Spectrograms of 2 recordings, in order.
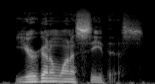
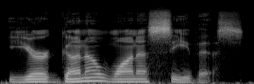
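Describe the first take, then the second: First: The sentence is spoken at a faster pace. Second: The sentence is spoken at a slow pace. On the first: "Now let's speed it up a little bit" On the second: "I'll say it slowly"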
